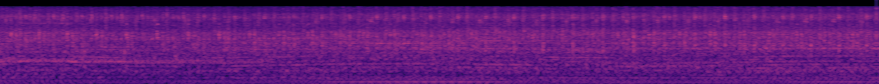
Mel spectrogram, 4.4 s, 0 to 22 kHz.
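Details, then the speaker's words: Mitsubishi 3000GT VR4 twin-turbo 6G72, running with the exhaust now tightened: steady idle with a light, quick ticking of lifter and injector chatter on top; sounds healthy. "sounds good all i hear is a little bit of lifter a little bit of injector"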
